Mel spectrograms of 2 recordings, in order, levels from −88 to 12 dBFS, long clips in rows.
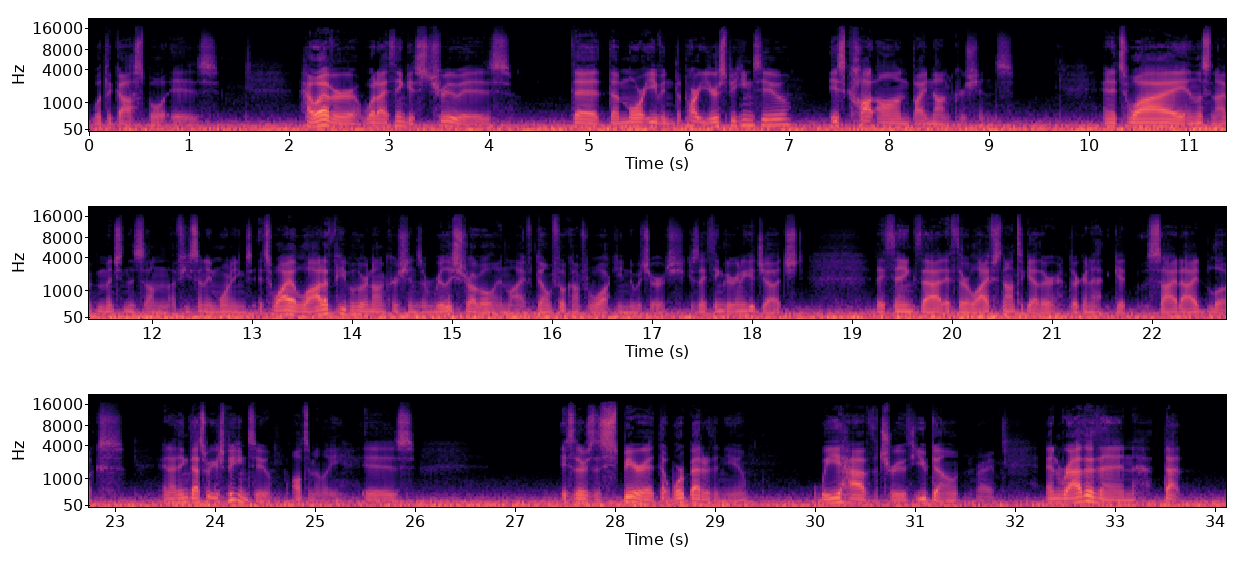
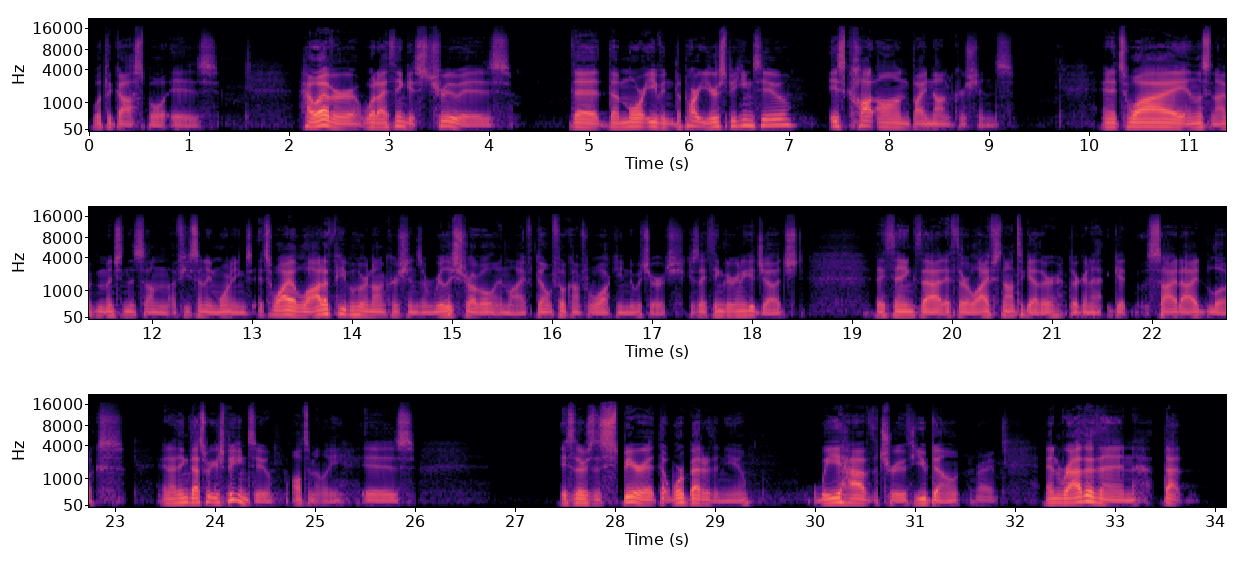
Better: second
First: low rumble; faint; throughout; 20 dB below the speech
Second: none

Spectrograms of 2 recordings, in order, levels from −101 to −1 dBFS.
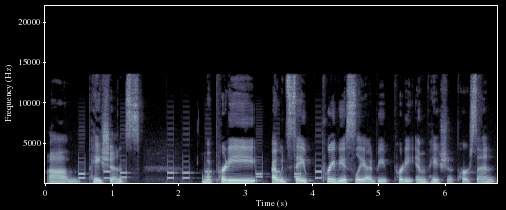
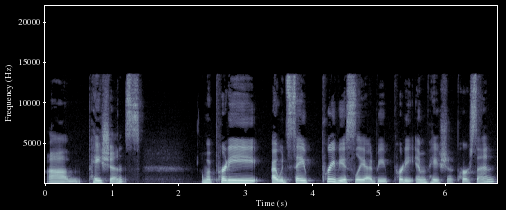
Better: second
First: phone ringing; faint; until 4 s; peak 10 dB below the speech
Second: none

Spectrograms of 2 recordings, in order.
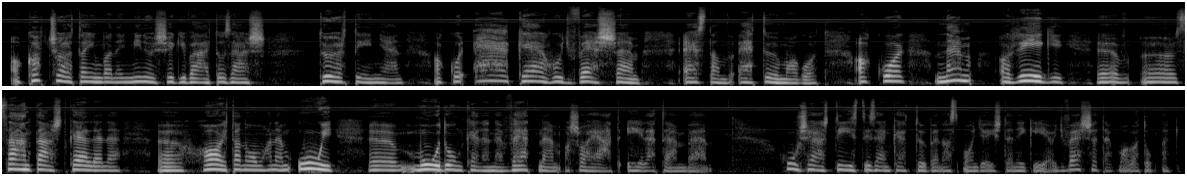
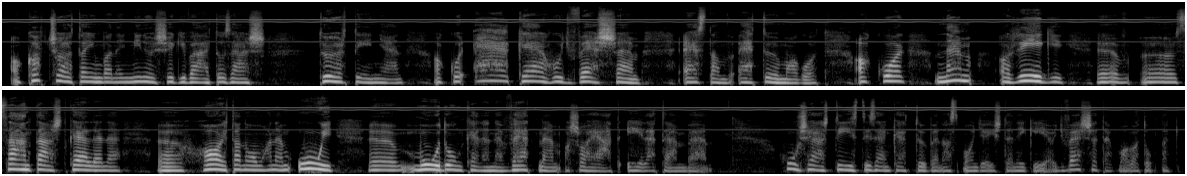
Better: first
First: high-pitched whine; faint; throughout; 9 kHz, 25 dB below the speech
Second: high-pitched whine; loud; throughout; 9 kHz, 10 dB below the speech

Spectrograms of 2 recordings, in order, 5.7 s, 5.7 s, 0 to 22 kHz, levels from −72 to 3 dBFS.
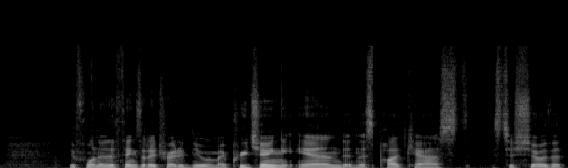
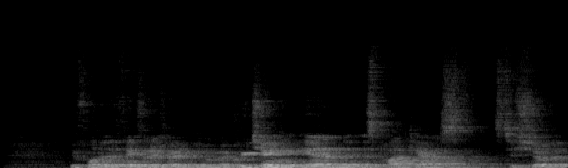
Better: first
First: none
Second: off-mic speech; far // room echo; strong; dies away in 1.5 s

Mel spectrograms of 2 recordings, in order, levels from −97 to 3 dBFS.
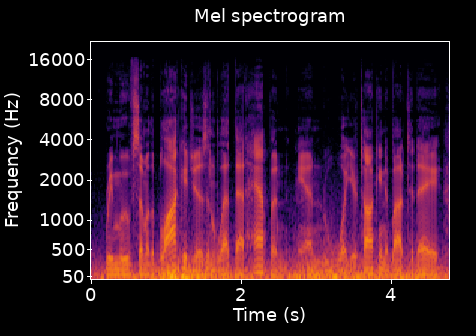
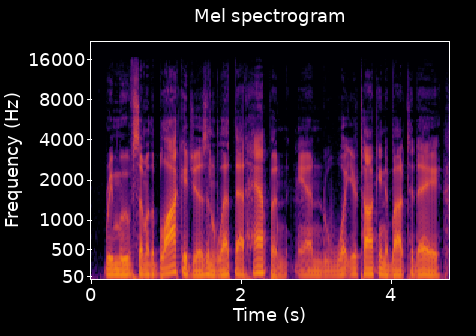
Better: second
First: wind noise on the microphone; occasional gusts; 15 dB below the speech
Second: none

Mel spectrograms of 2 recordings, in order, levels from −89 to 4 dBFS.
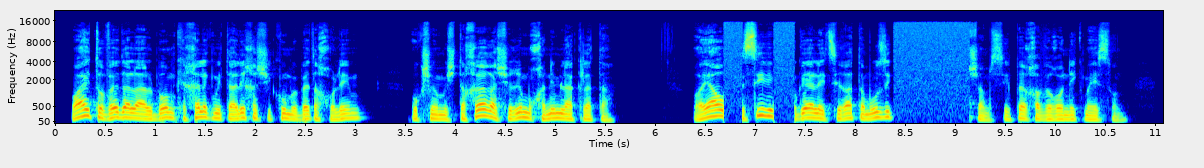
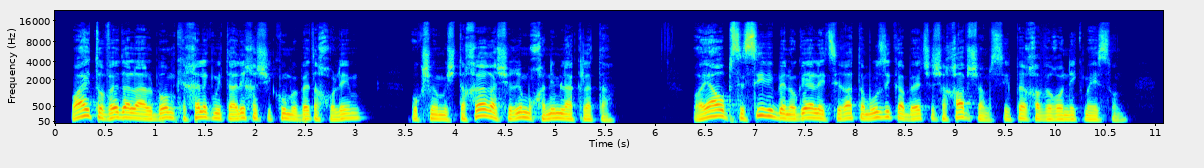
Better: second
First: audio cutting out; filled with static; at 6.5 s, at 7 s and at 8.5 s for 1 s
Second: none

